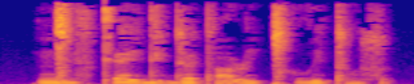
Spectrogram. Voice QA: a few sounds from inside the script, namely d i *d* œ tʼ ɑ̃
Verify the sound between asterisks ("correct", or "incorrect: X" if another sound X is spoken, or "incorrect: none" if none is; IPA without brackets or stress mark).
correct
